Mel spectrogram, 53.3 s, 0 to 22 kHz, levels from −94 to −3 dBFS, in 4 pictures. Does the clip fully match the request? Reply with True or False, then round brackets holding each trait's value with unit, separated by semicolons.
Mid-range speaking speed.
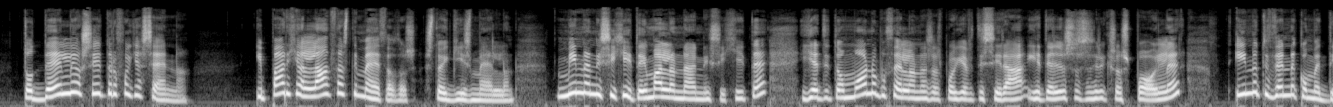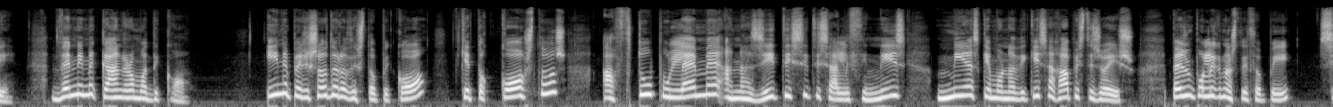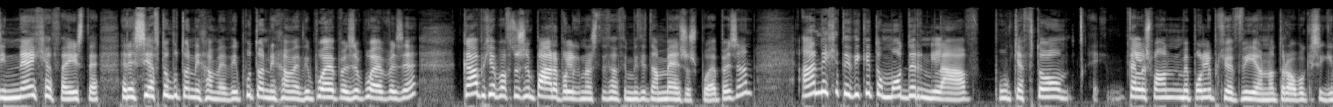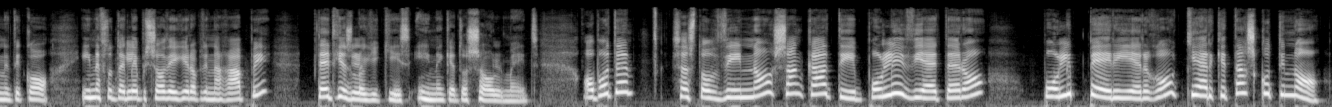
True (160 wpm)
